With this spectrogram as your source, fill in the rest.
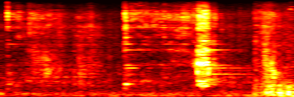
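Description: Potatoes and green banana with fish masala being sautéed in a pan, spatula scrapes and stirring clatter in short bursts over a soft sizzle, close and alone.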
